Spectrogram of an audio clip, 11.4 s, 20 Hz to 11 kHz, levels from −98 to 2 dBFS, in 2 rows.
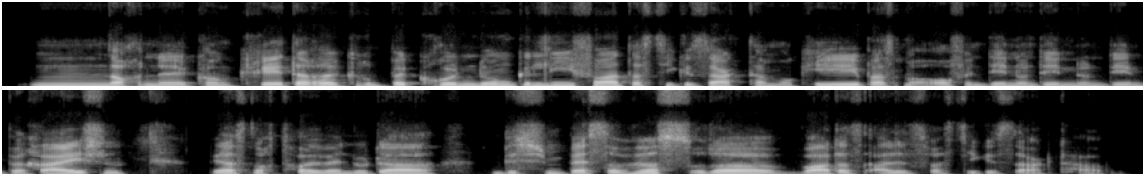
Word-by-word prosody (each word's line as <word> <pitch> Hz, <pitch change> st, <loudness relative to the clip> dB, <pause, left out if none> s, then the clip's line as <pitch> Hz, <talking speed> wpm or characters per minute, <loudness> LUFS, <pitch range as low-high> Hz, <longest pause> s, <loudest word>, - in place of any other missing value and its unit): hm, 100 Hz, -2 st, -1 dB
noch 100 Hz, +1 st, +2 dB
'ne 95 Hz, -2 st, 0 dB
konkretere 100 Hz, -, +2 dB
Gr 155 Hz, -1 st, -7 dB
Begründung 145 Hz, -, +1 dB
geliefert, 195 Hz, 0 st, +2 dB
dass 130 Hz, -, -3 dB
die 115 Hz, -, -11 dB
gesagt 100 Hz, -2 st, -1 dB
haben: 95 Hz, -4 st, -5 dB
„Okay, 110 Hz, +5 st, 0 dB
pass -, -, -1 dB
mal -, -, -7 dB
auf, 110 Hz, -1 st, -4 dB
in 95 Hz, -3 st, -8 dB
den 95 Hz, -2 st, -3 dB
und 85 Hz, 0 st, -5 dB
den 90 Hz, -2 st, -3 dB
und 80 Hz, 0 st, -7 dB
den 85 Hz, -1 st, -4 dB
Bereichen 120 Hz, +5 st, +2 dB, 0.4 s
wäre 105 Hz, 0 st, +4 dB
es -, -, -10 dB
noch -, -, -3 dB
toll, 100 Hz, -3 st, -1 dB
wenn 95 Hz, 0 st, -1 dB
du 90 Hz, -, -4 dB
da 90 Hz, 0 st, +3 dB, 0.3 s
'n -, -, -10 dB
bisschen 90 Hz, -3 st, -3 dB
besser 140 Hz, +3 st, 0 dB
wirst.“ 195 Hz, +1 st, +1 dB
Oder 105 Hz, -5 st, +4 dB
war 80 Hz, +1 st, +5 dB
das 90 Hz, +1 st, -3 dB
alles, 80 Hz, -1 st, -5 dB
was -, -, -10 dB
die -, -, -13 dB
gesagt -, -, -9 dB
haben? -, -, -14 dB
100 Hz, 215 wpm, -27 LUFS, 90-125 Hz, 0.4 s, war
